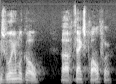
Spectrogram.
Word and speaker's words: Legault: My name is William Legault. Thanks, Paul, for pronouncing it correctly.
